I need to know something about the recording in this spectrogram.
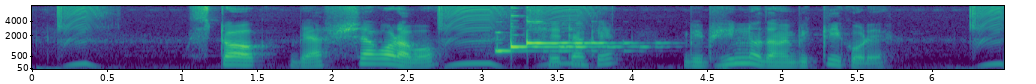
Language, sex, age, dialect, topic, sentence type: Bengali, male, 25-30, Northern/Varendri, banking, statement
